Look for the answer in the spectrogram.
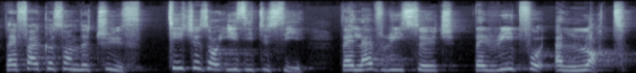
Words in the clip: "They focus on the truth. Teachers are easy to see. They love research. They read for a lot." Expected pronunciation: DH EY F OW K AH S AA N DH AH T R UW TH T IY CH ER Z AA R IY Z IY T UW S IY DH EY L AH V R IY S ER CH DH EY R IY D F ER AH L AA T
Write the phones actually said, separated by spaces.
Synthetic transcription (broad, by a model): DH EY F OW K AH S AA N DH AH T R UW TH T IY CH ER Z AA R IY Z IY T UW S IY DH EY L AH V R IY S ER CH DH EY R IY D F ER AH L AA T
